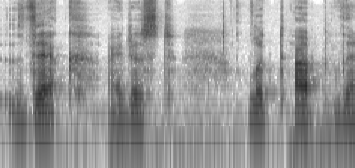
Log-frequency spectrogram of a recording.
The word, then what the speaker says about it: sich: consciousness consciousness and sich or actually i think it would be pronounced sick i just looked up the note on this it says it is an allusion to the german ding and zitch which means thing in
